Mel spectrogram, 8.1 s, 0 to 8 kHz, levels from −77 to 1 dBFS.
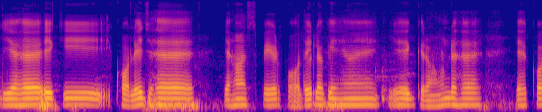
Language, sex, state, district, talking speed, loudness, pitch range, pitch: Hindi, male, Bihar, Kishanganj, 105 wpm, -18 LUFS, 120-130 Hz, 125 Hz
